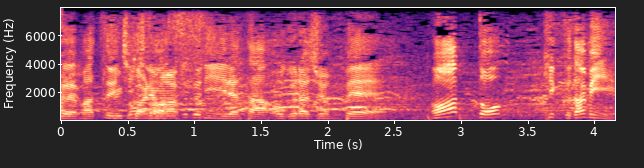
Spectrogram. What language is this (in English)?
Japanese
